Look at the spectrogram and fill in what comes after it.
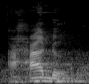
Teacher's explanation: Sugra tapi kalau di akhir kubra ya kalkala itu artinya goncangan pantulan suara dengan tiba-tiba sehingga suara membalik atau terdengar getar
